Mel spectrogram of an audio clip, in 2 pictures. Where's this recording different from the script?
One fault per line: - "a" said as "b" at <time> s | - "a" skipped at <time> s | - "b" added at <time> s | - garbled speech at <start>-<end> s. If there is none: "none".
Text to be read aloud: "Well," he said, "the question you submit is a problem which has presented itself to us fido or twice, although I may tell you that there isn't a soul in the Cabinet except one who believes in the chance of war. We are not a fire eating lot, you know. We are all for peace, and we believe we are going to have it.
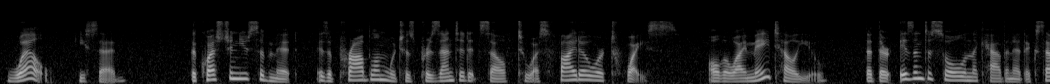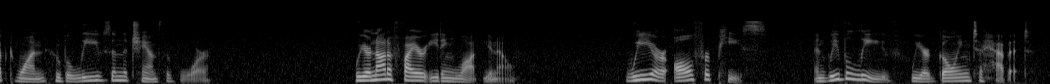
none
